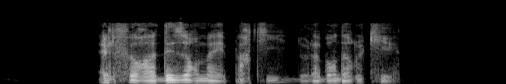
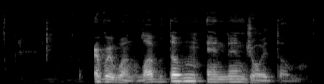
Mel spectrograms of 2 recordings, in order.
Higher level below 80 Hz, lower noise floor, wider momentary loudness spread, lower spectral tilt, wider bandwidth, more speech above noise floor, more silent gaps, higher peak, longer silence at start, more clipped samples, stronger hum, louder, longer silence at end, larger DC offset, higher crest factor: first, -44 dBFS vs -62 dBFS; first, -81 dBFS vs -55 dBFS; about the same, 16 LU vs 15 LU; second, -5.5 dB/octave vs -7.5 dB/octave; second, 7.8 kHz vs 11.5 kHz; first, 61 dB vs 33 dB; neither; about the same, -2 dBFS vs -2 dBFS; about the same, 1 s vs 0.95 s; neither; neither; about the same, -21 LUFS vs -22 LUFS; first, 1.1 s vs 0.35 s; neither; about the same, 20 dB vs 20 dB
